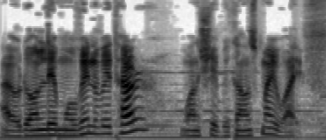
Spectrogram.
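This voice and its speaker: A man's voice: mid-range voice, lively intonation, normal speed, creaky, pushed and bright, faint music behind, exaggerated voice. A man with an Indian Bengali accent playing a blunt, sardonic, protective best friend in an audio drama. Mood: matter-of-fact.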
